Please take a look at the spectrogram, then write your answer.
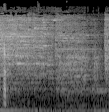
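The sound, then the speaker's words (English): Someone imitates glass breaking with their mouth: a sharp initial crack, then a steady, hissing, crackly spray lasting under two seconds, fairly loud, with no talking. “Can you guys make the glass breaking sound?”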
